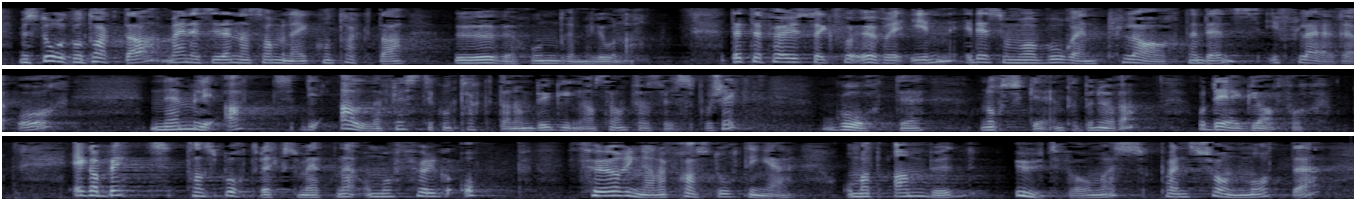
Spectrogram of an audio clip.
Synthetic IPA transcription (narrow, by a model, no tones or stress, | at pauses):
mɛst̪uːɾəkʊnt̪ʰɾɑkt̪əɾmæɪnəsɪd̪ɛnːəsɑmːənɛŋkʰʊnt̪ʰɾɑkt̪ɑøːʋəhʊnd̪ʁəmɪlɪuːnə̰ɾ | d̪̥ɛt̪ːəfœʏəsɛɡfɔɾøːʋɾɪʔɪnːɪd̪ɛsɔmʋɑʋuːɾəæɛɪnkʰlɑːʁt̪ʰɛnd̪ɛnsɪflæːɾə̰ʔoːʁ | nɛmlɪʔɑt̪d̪ɪɑlːəɾflɛst̪əkʰʊnt̪ʰɾɑkt̪əʁnəɔmbʏɡɪŋʔɑ̰ʋsɑmfœʁsɛlsə̥pʰʁʊʃɛkt̪ɡoːɾt̪ʰɪl | nɔʁskə̰ʔɛ̰nt̪ʁəpʰənøːʁɑ̰ɾɔd̪ɛæɡlɑ̰ːfɔ̰ʁ | ʔɛɡhɑɾbɛt̪ʰːʁɑnspɔʁt̪ʋɪʁksɔmheːt̪nə̰ʔɔmɔfœlɡəʔɔpføːɾɪŋɑnəfʁɑːst̪uːʁt̪ʰɪŋːəʔɔmɑt̪ɑnbʉd̪ | ʉːt̪fɔʁmə̰spʰɔɛɪnsɔnːmoːt̪ə̰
